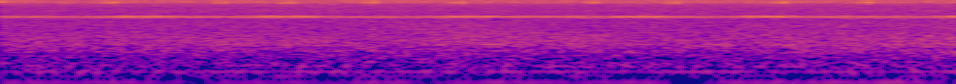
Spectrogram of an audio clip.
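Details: Crimean night in the south, crickets singing: an unbroken high trill plus a higher layer pulsing roughly twice per second, against a soft, steady night breeze.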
